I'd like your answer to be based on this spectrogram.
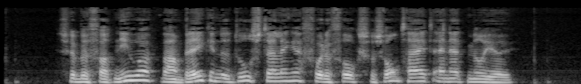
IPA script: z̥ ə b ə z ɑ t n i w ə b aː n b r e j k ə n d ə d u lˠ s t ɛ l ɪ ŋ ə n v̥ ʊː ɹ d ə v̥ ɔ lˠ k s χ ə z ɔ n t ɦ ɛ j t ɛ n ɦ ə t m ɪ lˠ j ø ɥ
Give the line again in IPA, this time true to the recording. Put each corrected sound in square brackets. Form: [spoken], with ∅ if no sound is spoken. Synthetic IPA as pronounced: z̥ ə b ə [v] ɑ t n i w ə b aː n b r e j k ə n d ə d u lˠ s t ɛ l ɪ ŋ ə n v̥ ʊː ɹ d ə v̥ ɔ lˠ k s χ ə z ɔ n t ɦ ɛ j t ɛ n ɦ ə t m ɪ lˠ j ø ɥ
